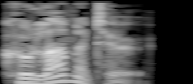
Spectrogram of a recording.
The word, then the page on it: coulometer: British English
